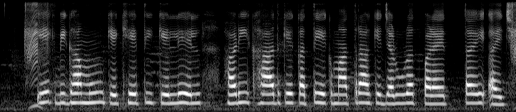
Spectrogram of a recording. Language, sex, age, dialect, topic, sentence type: Maithili, female, 18-24, Southern/Standard, agriculture, question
